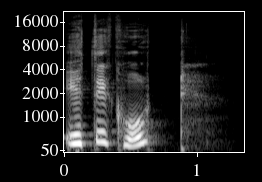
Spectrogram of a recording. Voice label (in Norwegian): "ettekort", hemsedalsmaalet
